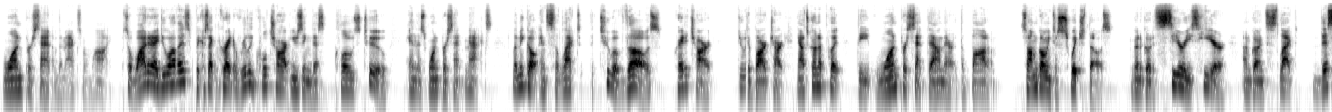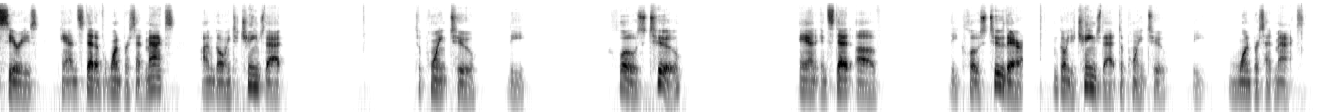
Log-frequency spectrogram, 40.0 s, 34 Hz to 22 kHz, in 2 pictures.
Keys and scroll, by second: 25.3 BackSpace, 35.2 BackSpace, 39.3 Return.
